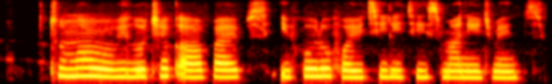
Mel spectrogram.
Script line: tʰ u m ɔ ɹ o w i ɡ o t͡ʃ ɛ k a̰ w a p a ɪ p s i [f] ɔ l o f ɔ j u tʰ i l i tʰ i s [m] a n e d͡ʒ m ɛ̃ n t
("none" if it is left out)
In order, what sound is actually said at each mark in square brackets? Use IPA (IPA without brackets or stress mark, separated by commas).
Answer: f, m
